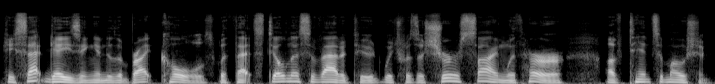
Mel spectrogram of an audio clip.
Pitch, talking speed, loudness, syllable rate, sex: 100 Hz, 185 wpm, -18 LUFS, 4.9 syllables/s, male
